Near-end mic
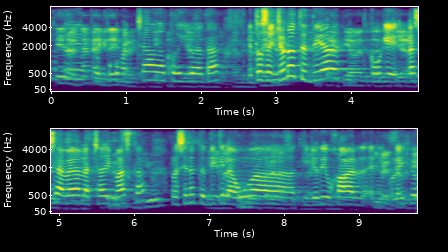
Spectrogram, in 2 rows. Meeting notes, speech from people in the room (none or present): present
